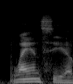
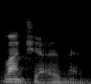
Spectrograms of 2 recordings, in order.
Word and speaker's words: Lancia: you get your own version of how it's pronounced like I've always said Lancia because it sounds an American but it's lunch yet lunch at lunch oh that's from what I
